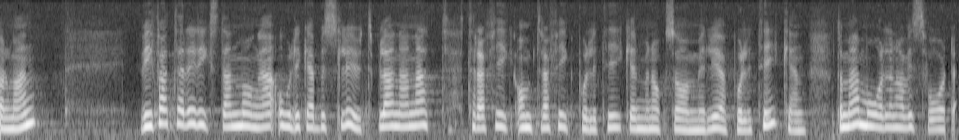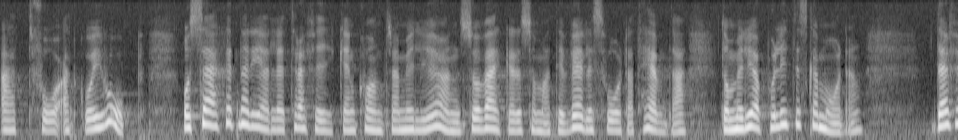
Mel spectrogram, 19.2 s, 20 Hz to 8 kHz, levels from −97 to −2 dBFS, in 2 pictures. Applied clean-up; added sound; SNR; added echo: none; none; none; none.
